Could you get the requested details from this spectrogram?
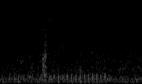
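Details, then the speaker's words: A dog asleep snores softly: a faint, rapid, low fluttering rumble mistaken for a cat's purr, with mild room noise behind. "So I hear purring. Do you have a cat here? It's Edgar snoring. I was hoping no one could hear it."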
